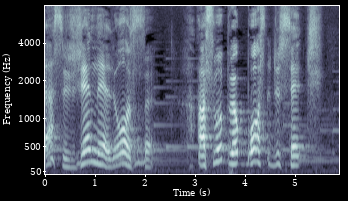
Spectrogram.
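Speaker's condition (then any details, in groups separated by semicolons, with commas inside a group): Cerebral palsy; no speech as child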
